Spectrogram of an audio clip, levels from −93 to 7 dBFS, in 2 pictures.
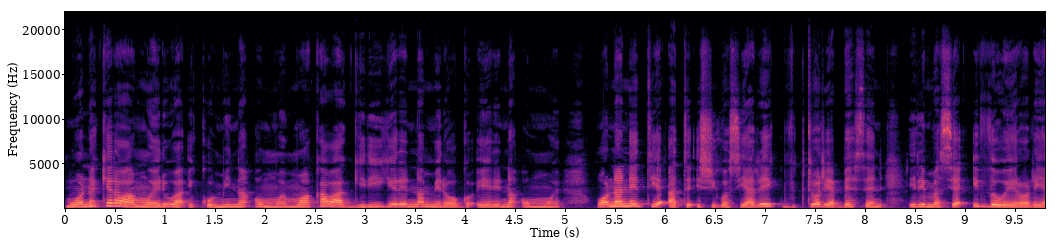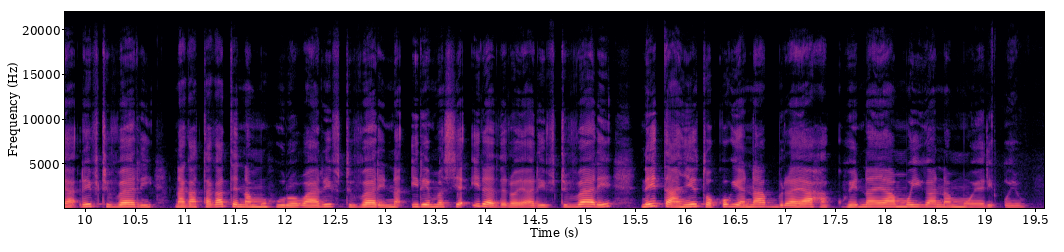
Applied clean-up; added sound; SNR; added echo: none; none; none; none.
